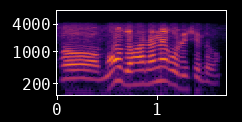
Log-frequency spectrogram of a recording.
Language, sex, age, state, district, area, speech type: Assamese, male, 45-60, Assam, Morigaon, rural, conversation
